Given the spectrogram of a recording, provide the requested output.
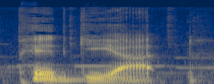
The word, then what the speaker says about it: Pidgeot: We're going to say PSA 5 jungle Pidgot. That's how you pronounce it, by the way.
